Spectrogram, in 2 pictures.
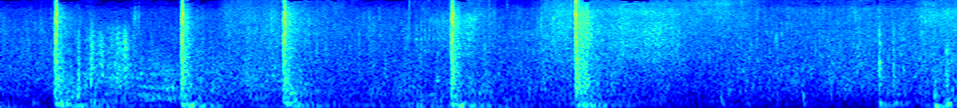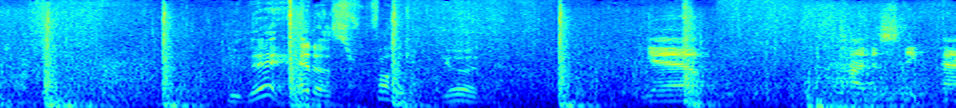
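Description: Hammer blows knock on wood again and again.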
